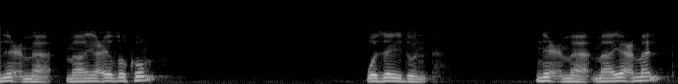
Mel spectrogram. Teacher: إذا اتصلا بماء الموصولة كما في قوله إن الله نعما يعظكم به، هذا في نعمة فقط دون بئس، لأن نعمة فعل ينتهي بالميم وما يبتدئ بالميم، فيجوز أن تبقي الميمين على إظهارهما دون إدغام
